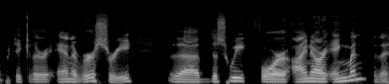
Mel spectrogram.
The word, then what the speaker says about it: Einar Ingman: And you've got a particular anniversary this week for Einar Ingman.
